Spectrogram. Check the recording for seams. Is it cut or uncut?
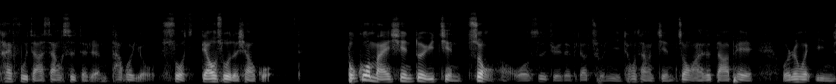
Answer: uncut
